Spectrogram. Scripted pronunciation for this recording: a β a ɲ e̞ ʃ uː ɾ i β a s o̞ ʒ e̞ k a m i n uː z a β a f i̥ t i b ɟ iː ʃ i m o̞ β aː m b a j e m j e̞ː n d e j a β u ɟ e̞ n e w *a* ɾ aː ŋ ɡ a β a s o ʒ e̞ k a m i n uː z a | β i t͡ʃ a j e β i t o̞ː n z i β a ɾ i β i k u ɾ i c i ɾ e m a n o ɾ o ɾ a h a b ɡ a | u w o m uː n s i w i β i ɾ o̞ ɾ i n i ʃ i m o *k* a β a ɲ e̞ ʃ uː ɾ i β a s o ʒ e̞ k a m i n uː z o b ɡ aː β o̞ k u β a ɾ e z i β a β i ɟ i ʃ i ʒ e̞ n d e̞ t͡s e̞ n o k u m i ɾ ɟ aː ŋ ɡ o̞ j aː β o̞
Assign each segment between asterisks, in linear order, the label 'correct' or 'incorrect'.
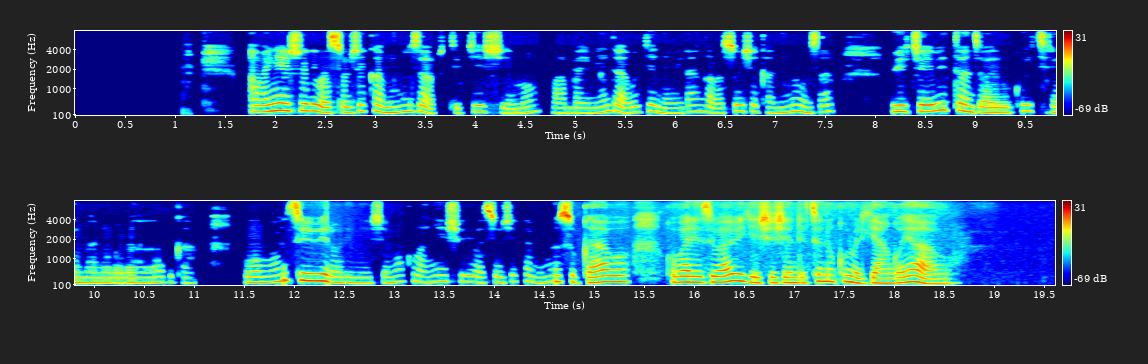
incorrect, correct

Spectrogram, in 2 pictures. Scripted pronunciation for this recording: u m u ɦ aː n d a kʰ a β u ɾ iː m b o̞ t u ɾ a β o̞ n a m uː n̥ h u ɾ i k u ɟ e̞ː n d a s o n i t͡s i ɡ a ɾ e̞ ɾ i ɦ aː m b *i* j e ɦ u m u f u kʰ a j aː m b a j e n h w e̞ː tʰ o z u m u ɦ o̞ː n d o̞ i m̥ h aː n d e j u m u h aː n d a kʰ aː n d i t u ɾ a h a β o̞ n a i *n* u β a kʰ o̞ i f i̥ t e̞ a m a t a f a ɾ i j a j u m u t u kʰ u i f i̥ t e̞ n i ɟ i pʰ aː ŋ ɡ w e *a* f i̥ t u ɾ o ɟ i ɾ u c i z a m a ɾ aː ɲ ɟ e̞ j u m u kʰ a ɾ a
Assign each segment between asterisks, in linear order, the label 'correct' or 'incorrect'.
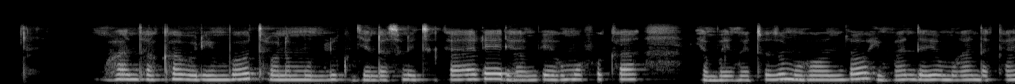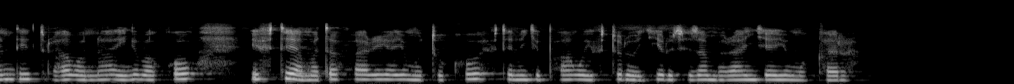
correct, incorrect, incorrect

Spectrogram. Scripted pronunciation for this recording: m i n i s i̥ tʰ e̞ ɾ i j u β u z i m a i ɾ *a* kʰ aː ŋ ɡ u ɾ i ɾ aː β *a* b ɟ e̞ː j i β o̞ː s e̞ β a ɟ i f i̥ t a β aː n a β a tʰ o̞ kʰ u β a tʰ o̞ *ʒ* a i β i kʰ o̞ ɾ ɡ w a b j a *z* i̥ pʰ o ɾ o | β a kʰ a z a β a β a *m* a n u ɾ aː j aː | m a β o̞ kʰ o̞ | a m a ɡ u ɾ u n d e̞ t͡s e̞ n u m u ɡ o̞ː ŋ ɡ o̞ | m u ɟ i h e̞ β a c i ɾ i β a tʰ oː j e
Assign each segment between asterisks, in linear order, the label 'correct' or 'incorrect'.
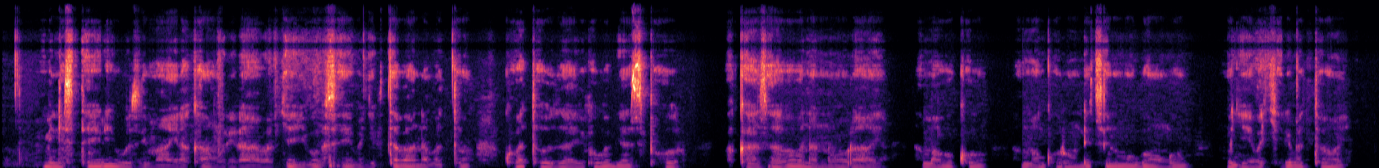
correct, correct, incorrect, incorrect, incorrect

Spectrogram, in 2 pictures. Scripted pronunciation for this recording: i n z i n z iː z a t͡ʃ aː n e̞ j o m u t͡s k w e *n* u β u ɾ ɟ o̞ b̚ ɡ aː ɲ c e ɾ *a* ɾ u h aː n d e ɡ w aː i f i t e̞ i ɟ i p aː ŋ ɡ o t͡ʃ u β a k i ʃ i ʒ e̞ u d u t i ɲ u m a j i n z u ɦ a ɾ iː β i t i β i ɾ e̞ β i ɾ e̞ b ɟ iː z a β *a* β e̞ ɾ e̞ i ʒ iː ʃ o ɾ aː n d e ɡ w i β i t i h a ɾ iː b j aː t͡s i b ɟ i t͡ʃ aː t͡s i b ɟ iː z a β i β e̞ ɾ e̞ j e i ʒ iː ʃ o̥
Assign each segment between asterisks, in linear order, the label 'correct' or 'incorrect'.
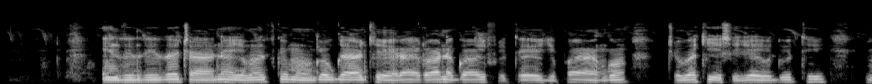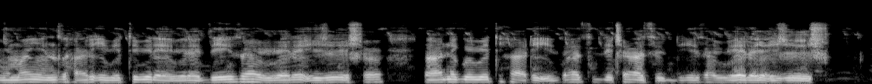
incorrect, correct, incorrect

